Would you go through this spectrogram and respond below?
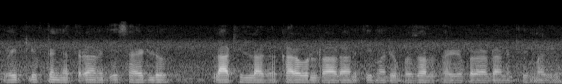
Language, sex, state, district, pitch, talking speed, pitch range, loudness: Telugu, male, Andhra Pradesh, Manyam, 105 Hz, 170 wpm, 100-105 Hz, -23 LUFS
